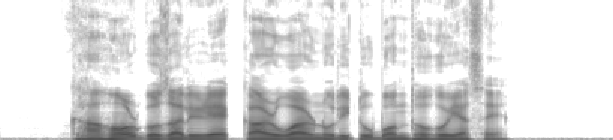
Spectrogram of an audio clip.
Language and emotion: Assamese, neutral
